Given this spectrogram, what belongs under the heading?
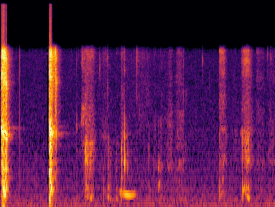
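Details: Early-morning hiccups: two strong, abrupt bursts, then softer repeated jerky catches about once a second, with faint vocal sounds.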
